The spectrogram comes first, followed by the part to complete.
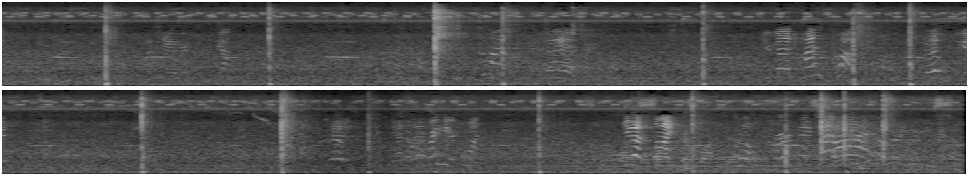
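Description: Beach volleyball rally: about eight sharp slaps of hands and forearms on the ball, spaced one to three seconds apart.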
